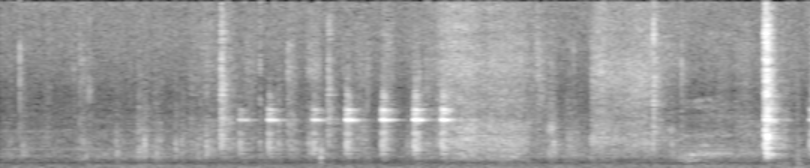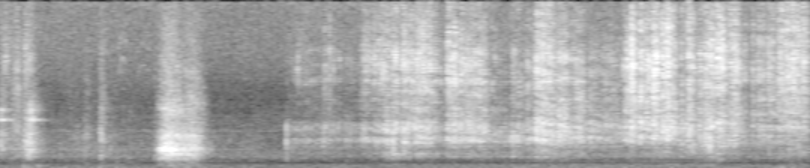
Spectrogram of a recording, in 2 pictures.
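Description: Vinyl upholstery being cut and worked onto a metal glovebox panel: scattered light clicks and scrapes, two sharper knocks about five and six and a half seconds in, then a rubbing hiss near the end, over a low steady hum.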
